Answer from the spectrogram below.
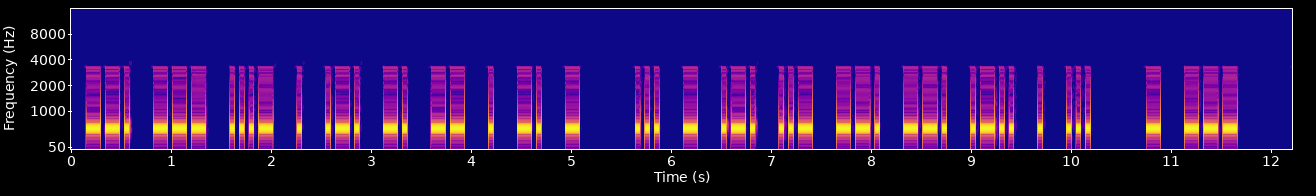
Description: Morse code, heard as a keyed tone, about 25 wpm, spaced as for 20 wpm, 550 Hz. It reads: GOVERNMENT STRUGGLES TO
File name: podcast / News headlines-1x-25x20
